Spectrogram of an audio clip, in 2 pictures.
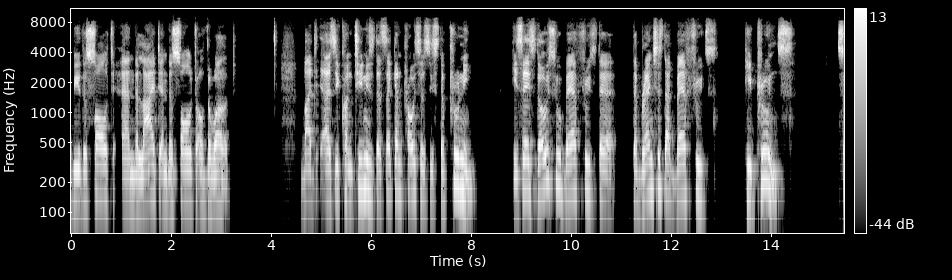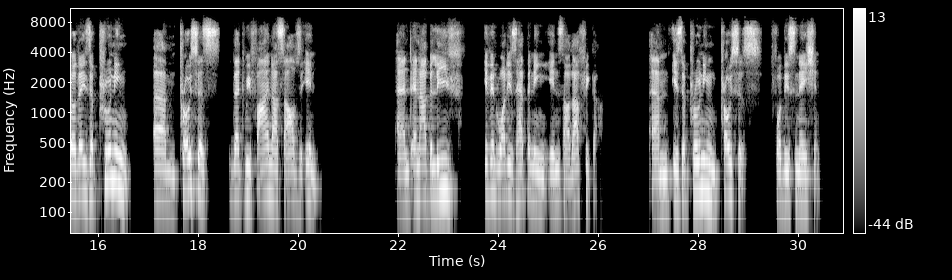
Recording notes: The Transformation Table Zoom Meeting.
